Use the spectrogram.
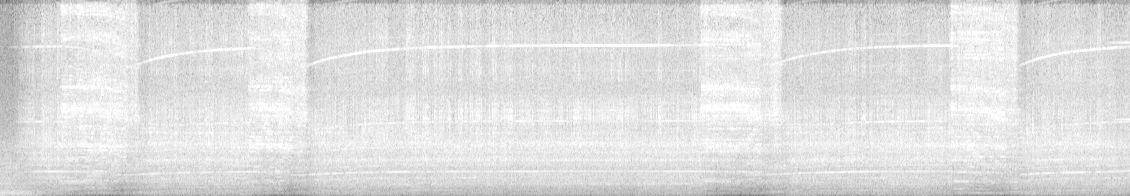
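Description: A saw cuts through wood for a truck camper bed, a loud close grinding rasp running continuously, with short whining bursts as the blade bites at intervals; no one speaks.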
